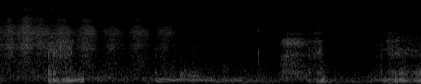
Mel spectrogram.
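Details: Sleeping beagle, tired and twitching, snoring in repeated rough breaths roughly every second, each a low rasping rattle with hissy airy noise above, breaths swelling and fading.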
